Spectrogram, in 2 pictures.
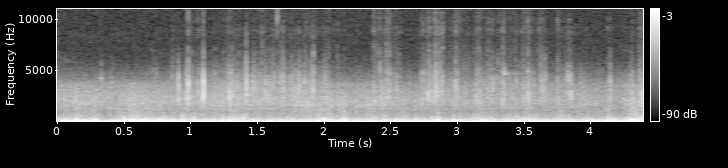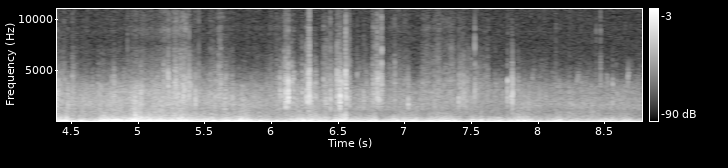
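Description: Twigs and dry grass crackle and rustle as a large bird rearranges its nest.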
